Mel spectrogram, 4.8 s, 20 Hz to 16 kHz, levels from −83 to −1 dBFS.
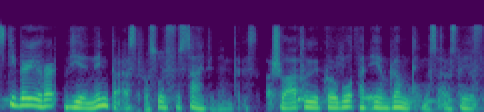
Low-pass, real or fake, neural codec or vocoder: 7.2 kHz; fake; codec, 16 kHz, 0.5 kbps, FunCodec, trained on Chinese and English, 25 frames a second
